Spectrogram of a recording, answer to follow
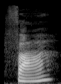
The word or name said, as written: fars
